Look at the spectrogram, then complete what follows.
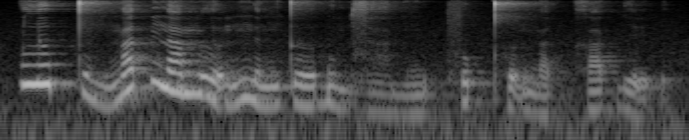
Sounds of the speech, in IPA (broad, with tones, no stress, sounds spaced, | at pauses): l əː˦˥ p̚ t̪ ə̤˨˩ n ŋ a˦˥ t̚ n a˧ m l ə̰˧˥ n ŋ ɛ˨˦ ŋ t̪ əː˨˦ ɓ ə̤˨˩ m z a̤ː˨˩ m ŋ ə˨˩ p̚ f ə˦˥ p̚ t̪ʰ ə̰ː˧˨ ŋ a˨˩ t̚ x a˦˥ k̚ ɣ ḛ˧˨ ʔ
